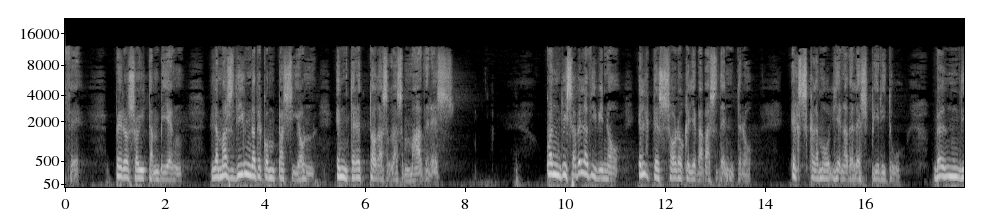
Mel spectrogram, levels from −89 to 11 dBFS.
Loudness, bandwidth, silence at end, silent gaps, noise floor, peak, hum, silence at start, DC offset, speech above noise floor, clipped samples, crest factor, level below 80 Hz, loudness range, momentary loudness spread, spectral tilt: -18 LUFS; 12.5 kHz; 0 s; none; -58 dBFS; 0 dBFS; none; 0 s; under 0.1%; 40 dB; under 0.1%; 18 dB; -42 dBFS; 4 LU; 15 LU; -4 dB/octave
